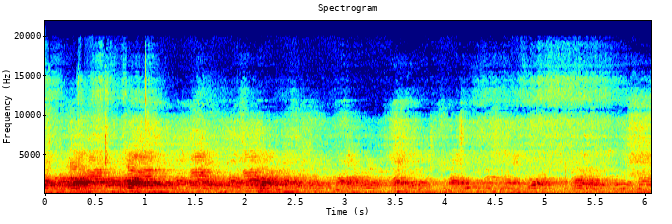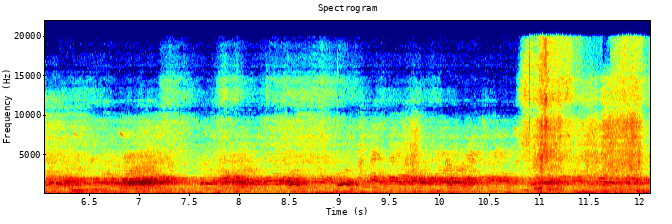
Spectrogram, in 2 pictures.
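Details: Eurasian magpies at Seongjigok Reservoir, Busan, give harsh, raspy chattering calls in chorus, a continuous ragged clamour of overlapping birds, with a low rumble of background noise.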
